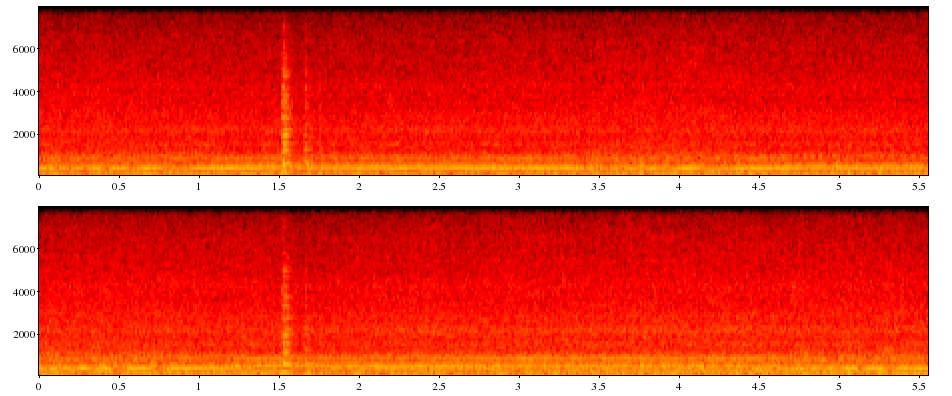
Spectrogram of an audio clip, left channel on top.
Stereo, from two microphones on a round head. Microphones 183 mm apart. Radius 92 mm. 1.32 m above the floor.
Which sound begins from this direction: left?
A cupboard door, at 1.5 s.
